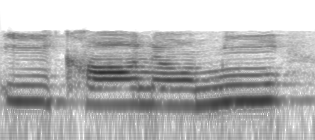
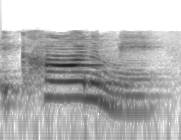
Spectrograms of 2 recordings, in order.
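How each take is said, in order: First: The unstressed vowels keep their full sound. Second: The unstressed vowels are reduced to uh. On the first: The speaker calls it wrong. "We don't say economy" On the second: The speaker calls it right. "The second syllable is stressed, therefore this E and this O are reduced"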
